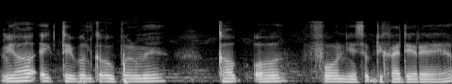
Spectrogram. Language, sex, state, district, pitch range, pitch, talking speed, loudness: Hindi, male, Arunachal Pradesh, Papum Pare, 135-150 Hz, 140 Hz, 200 wpm, -15 LUFS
